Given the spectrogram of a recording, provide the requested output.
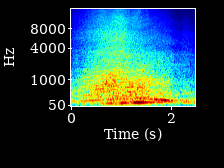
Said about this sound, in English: And the cars you can hear on track at the moment are the GB3 championship cars that are having their race, so this is actual racing you're hearing in the background.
